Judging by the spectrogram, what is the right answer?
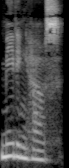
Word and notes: meeting house: American English

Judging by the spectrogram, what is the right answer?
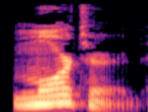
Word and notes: mortared: British English

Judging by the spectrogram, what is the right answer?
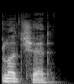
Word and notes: bloodshed: British English

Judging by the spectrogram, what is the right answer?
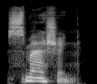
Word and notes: smashing: American English

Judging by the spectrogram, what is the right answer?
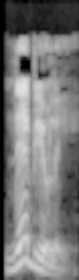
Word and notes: nebulae: British English

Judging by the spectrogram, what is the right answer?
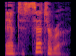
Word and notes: etcetera: British English

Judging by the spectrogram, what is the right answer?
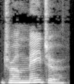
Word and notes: drum-major: American English

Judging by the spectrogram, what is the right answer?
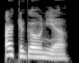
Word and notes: archegonia: British English

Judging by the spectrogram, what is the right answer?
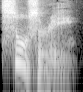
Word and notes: sorcery: British English

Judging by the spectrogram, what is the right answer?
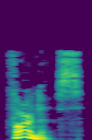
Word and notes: farness: British English

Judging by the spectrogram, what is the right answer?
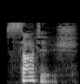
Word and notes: sottish: British English

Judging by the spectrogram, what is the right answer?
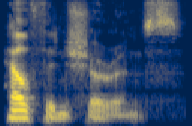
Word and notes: health insurance: British English

